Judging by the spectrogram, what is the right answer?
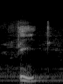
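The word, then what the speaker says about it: phi: long e as in feet the fee is f or the ph sound in english fee and then he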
